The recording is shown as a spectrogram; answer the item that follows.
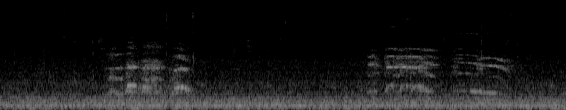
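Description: A rooster crowing twice, the first crow about two seconds in and a longer one about halfway through, over a steady low hum.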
